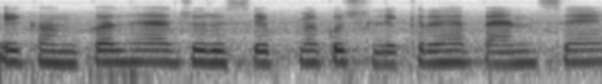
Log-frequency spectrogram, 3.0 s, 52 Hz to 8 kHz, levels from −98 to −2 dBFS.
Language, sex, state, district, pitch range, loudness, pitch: Hindi, female, Chhattisgarh, Bilaspur, 185-195 Hz, -24 LUFS, 195 Hz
